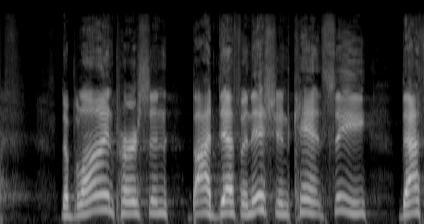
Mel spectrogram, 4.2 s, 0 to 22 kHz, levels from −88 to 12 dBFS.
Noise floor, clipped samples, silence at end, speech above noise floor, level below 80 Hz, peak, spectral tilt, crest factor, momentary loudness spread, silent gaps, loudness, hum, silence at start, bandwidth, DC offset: -59 dBFS; under 0.1%; 0 s; 35 dB; -66 dBFS; -2 dBFS; -4 dB/octave; 22 dB; 10 LU; none; -23 LUFS; none; 0.6 s; 17 kHz; under 0.1%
